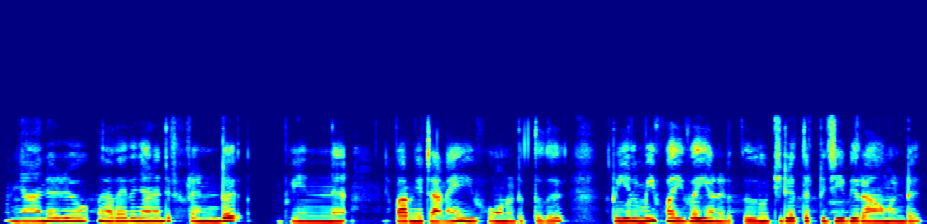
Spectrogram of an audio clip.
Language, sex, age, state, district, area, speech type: Malayalam, female, 30-45, Kerala, Wayanad, rural, spontaneous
